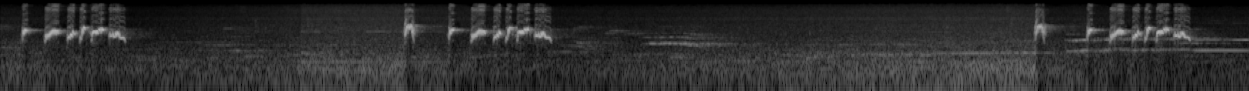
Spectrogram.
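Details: Red-whiskered bulbul morning song for voice training, double-note mature wild style: three bursts, each opening with a sharp piercing note followed by a rapid run of bright warbled whistles, with quiet gaps and faint tones between.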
